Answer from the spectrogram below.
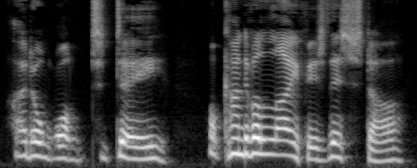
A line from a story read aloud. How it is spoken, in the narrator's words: I groaned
